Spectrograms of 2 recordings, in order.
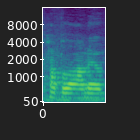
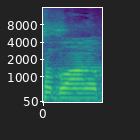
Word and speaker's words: poblano: i have pleb how do you say that papalano peppers poblano peppers thank you very much and this is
